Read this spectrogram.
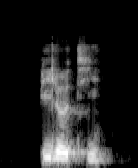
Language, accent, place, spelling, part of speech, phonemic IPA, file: French, France, Lyon, pilotis, noun, /pi.lɔ.ti/, LL-Q150 (fra)-pilotis.wav
- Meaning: piloti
